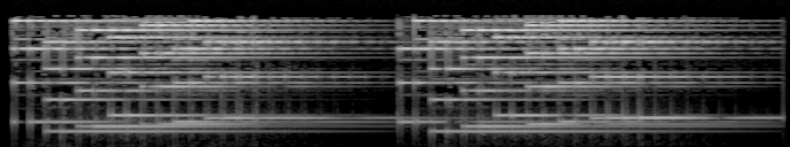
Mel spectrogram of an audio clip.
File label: sony ericsson chimes; ringtones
